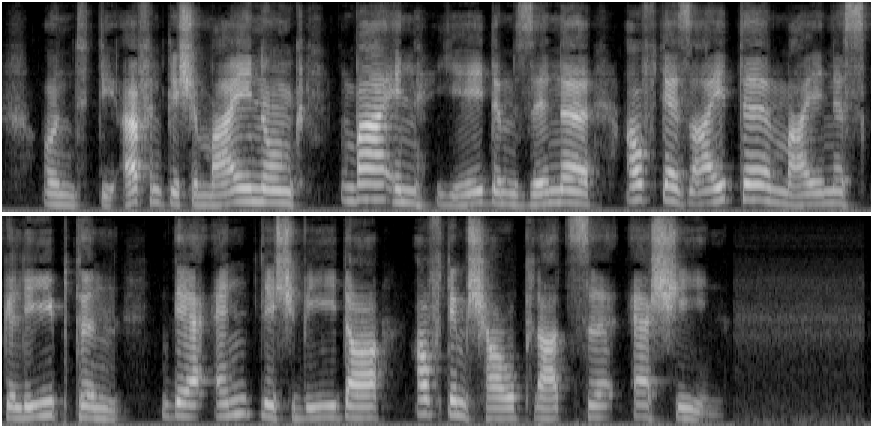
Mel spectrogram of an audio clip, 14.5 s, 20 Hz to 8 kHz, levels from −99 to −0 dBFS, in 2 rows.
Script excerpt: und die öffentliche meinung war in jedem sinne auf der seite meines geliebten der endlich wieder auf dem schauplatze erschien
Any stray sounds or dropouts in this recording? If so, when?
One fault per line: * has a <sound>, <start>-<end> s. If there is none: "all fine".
all fine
